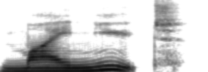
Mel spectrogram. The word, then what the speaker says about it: minute: Now have a look, and how do you think you pronounce it? Well, no, it's not minute like time, okay, not minute. It's pronounced minute.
